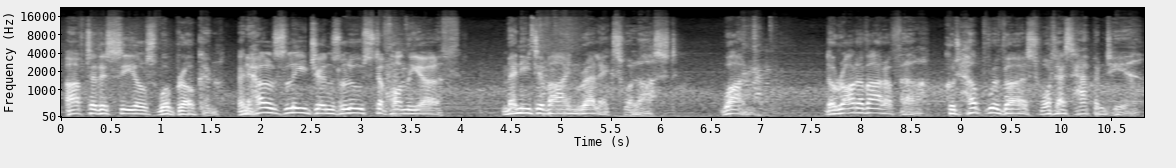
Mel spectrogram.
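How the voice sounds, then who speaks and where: A lofty, creaky angel ruler. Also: male voice, mid-range voice, noisy background. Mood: grave. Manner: grand, measured and prophetic. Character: proud male angel ruler, lofty and weary. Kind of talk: video game cutscene acting.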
